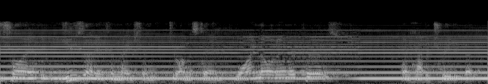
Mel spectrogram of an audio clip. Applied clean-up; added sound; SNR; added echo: none; Bowed string instrument; -4 dB; reverberation time 2.4 s.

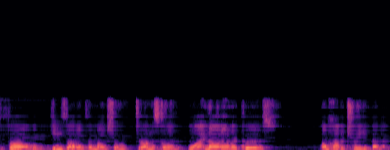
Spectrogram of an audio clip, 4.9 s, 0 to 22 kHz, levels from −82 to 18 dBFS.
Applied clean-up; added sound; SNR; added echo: neural mask model DeepFilterNet 3.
